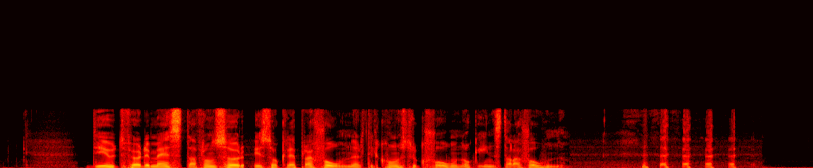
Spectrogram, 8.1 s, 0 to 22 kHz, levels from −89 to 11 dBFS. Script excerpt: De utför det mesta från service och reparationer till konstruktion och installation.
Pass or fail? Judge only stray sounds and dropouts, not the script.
fail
